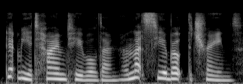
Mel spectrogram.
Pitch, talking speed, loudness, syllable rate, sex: 230 Hz, 295 wpm, -16 LUFS, 6.0 syllables/s, female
